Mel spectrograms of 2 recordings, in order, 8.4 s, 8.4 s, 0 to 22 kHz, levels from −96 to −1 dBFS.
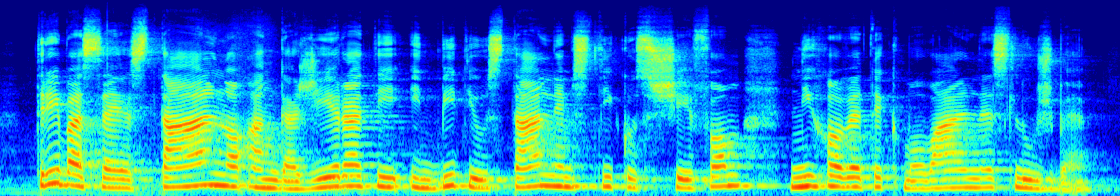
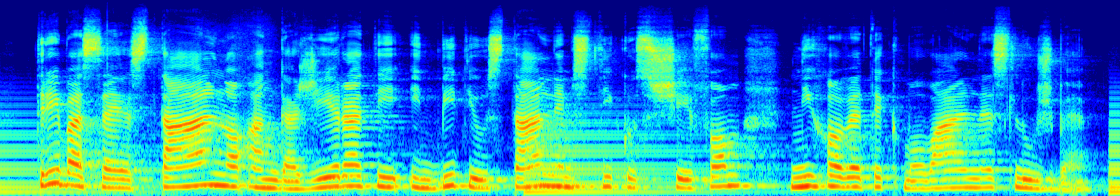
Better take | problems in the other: first | background sound (Keyboard (musical)); 17 dB below the speech

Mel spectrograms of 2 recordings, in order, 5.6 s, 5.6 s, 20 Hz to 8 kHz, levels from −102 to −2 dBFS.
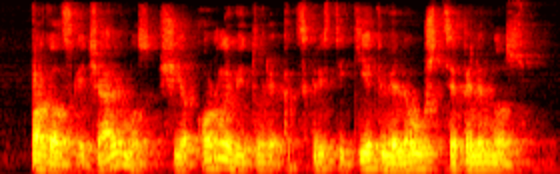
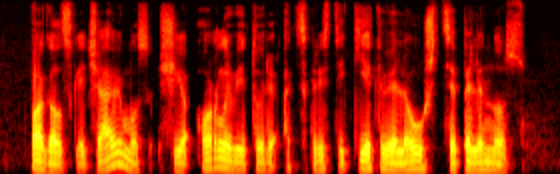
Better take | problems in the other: second | room echo; dies away in 0.5 s

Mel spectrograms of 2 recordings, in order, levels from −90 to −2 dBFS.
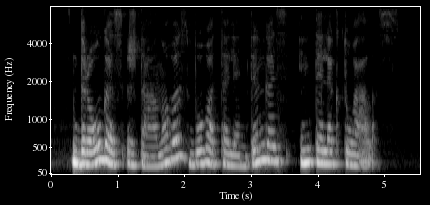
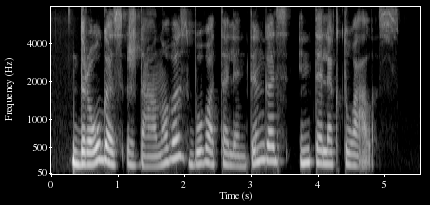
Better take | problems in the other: second | room echo; dies away in 0.4 s

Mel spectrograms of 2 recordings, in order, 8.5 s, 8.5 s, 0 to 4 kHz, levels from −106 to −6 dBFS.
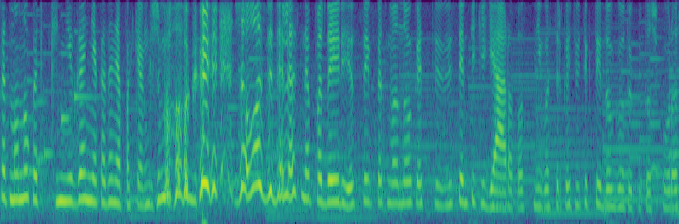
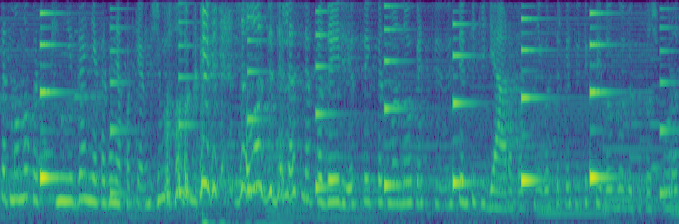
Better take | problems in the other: first | background sound (Ringtone); 4 dB above the speech // room echo; dies away in 1.4 s

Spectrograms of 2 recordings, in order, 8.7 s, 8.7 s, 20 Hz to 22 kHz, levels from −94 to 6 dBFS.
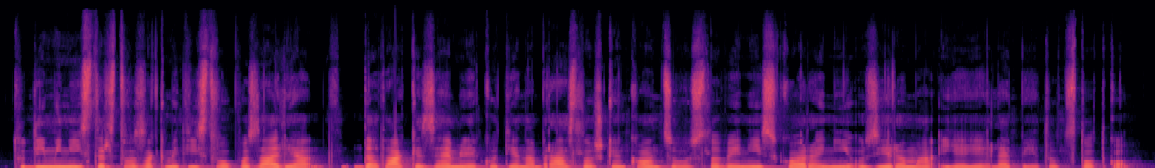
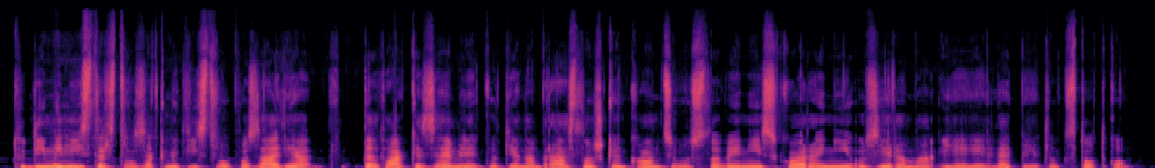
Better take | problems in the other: first | noise reduction (neural mask model DeepFilterNet 3)

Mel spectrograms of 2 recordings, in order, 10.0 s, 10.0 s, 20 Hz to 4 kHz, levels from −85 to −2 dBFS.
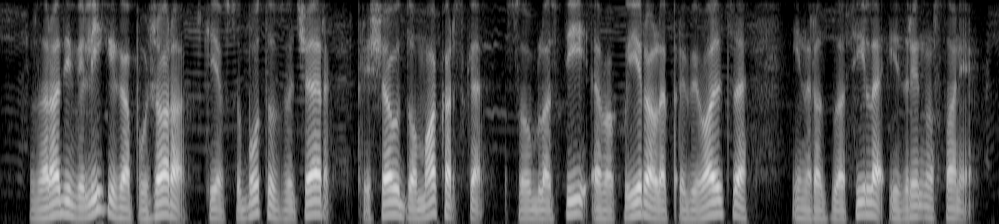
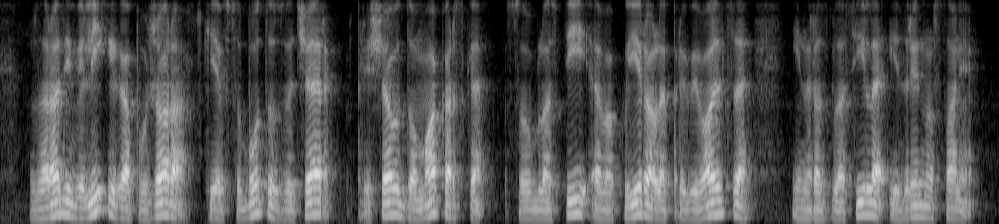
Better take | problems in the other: second | noise reduction (neural separator model SepFormer WHAM!)

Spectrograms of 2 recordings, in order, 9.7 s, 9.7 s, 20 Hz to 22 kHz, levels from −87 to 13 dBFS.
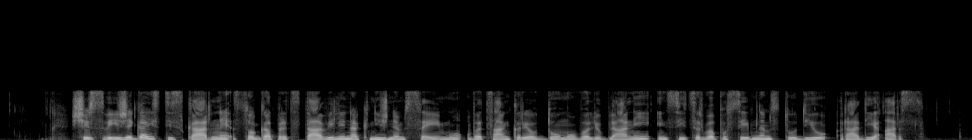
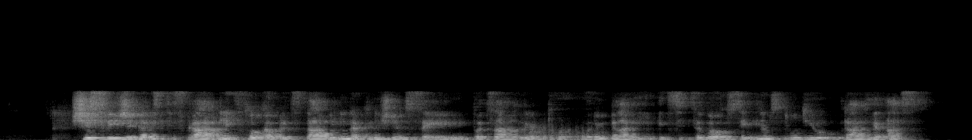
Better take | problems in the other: first | noise reduction (neural mask model DeepFilterNet 3)

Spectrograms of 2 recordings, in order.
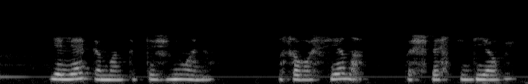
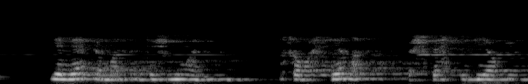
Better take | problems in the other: first | noise reduction (classical method WPE with log-MMSE)

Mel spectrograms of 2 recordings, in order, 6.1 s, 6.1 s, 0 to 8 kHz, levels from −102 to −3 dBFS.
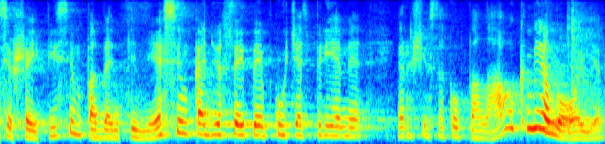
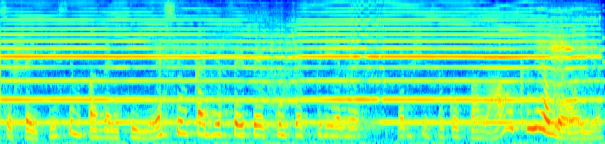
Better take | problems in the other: first | background sound (Bowed string instrument); 4 dB above the speech

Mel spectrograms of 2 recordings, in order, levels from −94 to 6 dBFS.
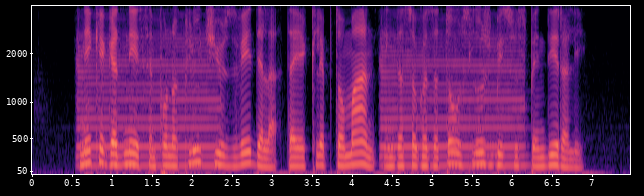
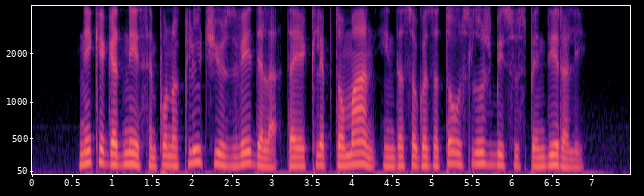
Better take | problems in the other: second | background sound (Wind instrument, woodwind instrument); 10 dB below the speech

